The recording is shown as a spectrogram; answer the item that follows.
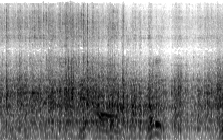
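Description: Voices of passersby talking in a stone-paved street, with a rattling clatter in the first half from a hand trolley's wheels rolling over the paving.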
